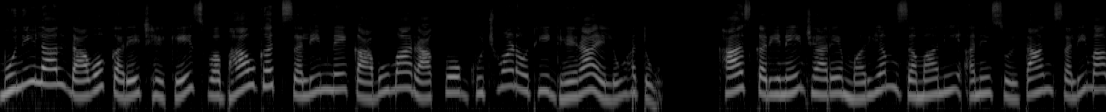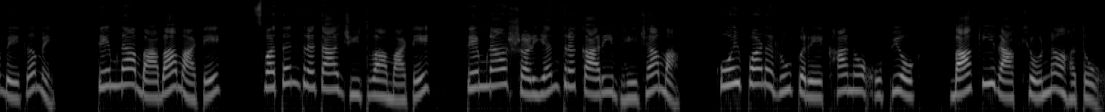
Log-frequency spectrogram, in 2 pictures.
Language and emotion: Gujarati, neutral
